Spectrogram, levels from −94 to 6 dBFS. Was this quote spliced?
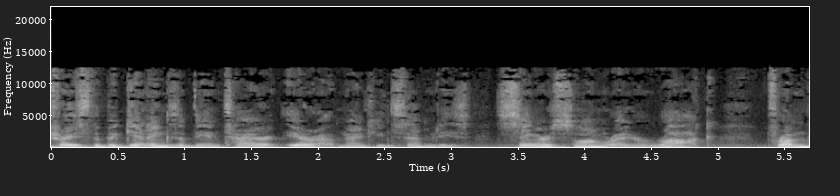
no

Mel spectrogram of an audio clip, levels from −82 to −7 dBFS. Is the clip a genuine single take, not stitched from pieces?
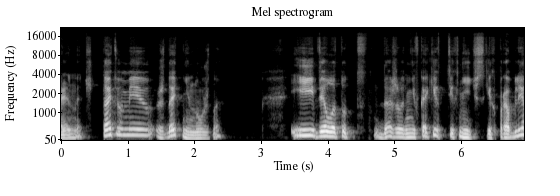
no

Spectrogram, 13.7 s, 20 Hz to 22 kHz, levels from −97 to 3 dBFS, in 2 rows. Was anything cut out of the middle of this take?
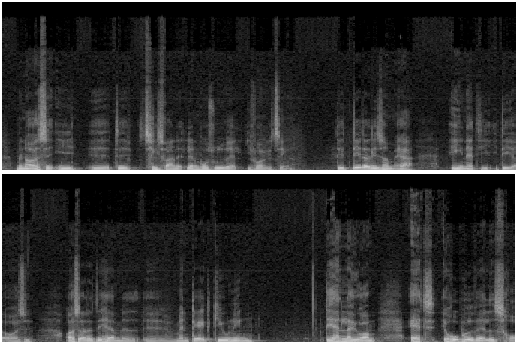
no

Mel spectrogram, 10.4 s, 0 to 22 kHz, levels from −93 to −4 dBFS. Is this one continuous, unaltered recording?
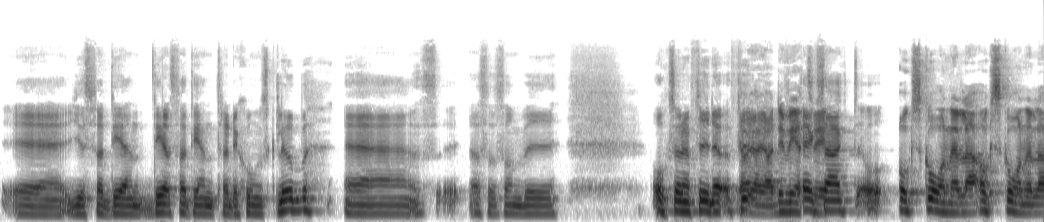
yes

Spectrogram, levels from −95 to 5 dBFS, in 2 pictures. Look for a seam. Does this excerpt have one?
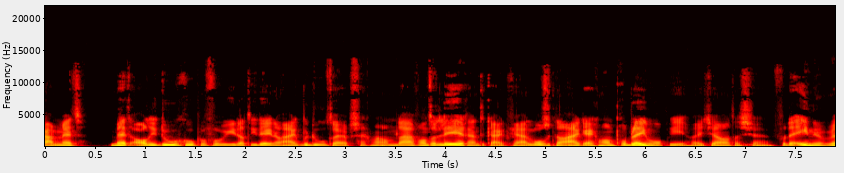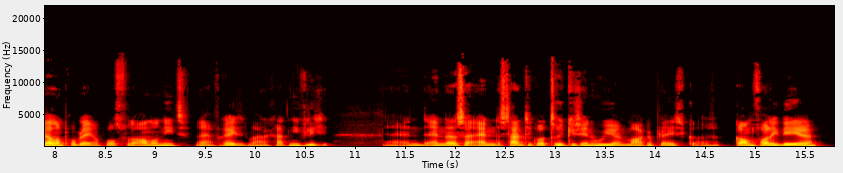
no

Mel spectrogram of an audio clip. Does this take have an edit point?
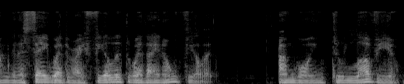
no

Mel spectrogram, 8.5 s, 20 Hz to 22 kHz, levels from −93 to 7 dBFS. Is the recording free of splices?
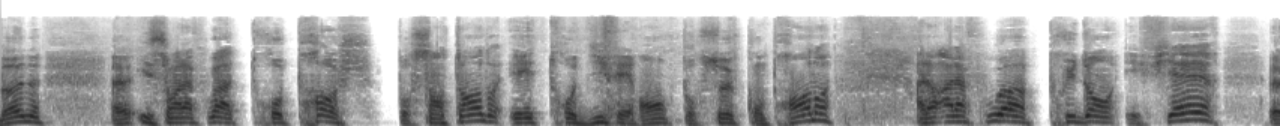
yes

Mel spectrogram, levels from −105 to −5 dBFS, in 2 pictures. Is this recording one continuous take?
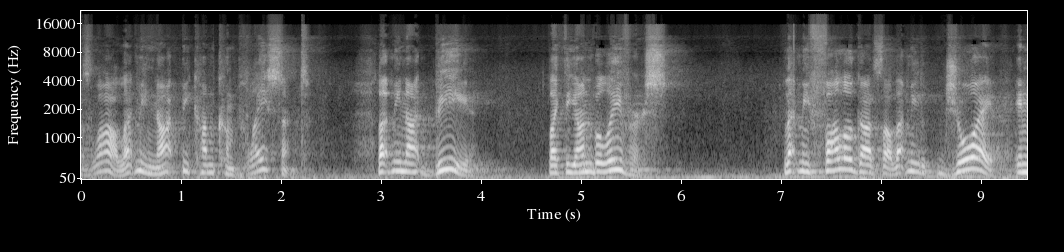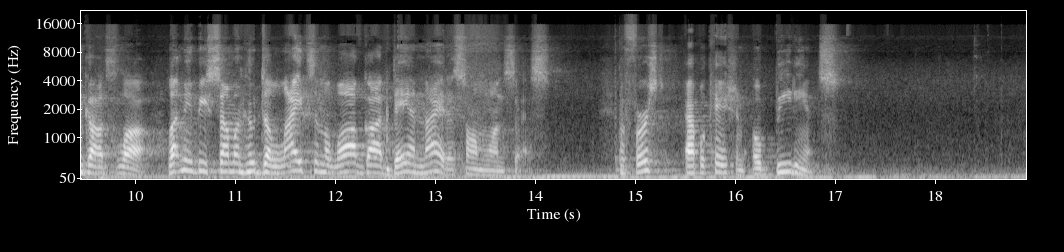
yes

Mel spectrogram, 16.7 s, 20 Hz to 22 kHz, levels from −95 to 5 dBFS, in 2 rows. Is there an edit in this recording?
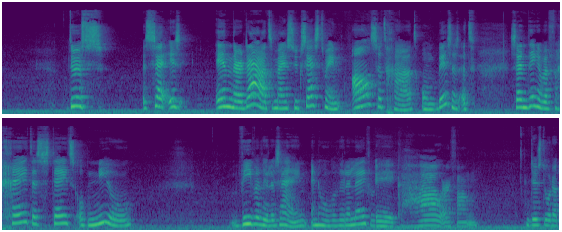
yes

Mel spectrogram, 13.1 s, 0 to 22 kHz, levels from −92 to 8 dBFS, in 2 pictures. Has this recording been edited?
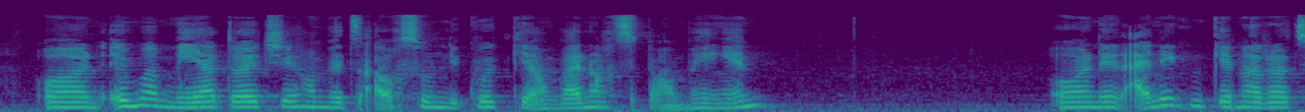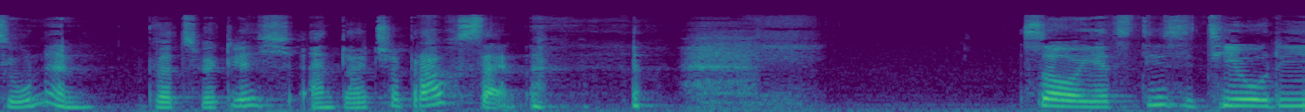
no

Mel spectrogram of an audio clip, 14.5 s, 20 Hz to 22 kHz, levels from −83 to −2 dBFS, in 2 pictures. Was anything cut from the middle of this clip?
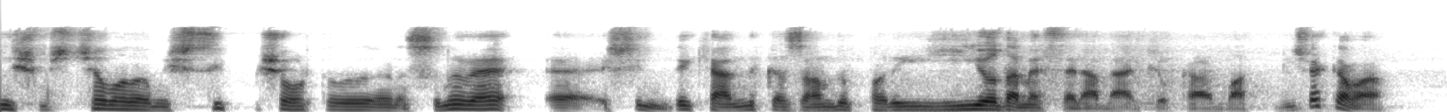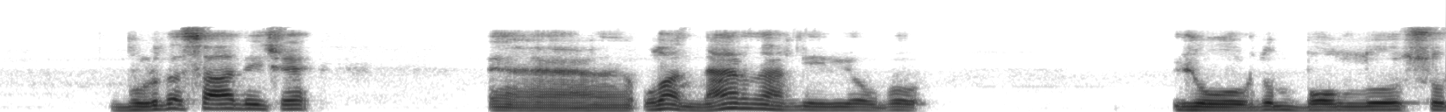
no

